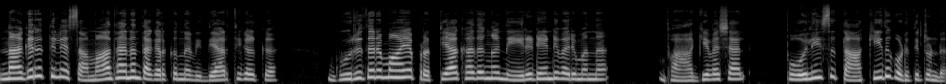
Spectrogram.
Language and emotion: Malayalam, happy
